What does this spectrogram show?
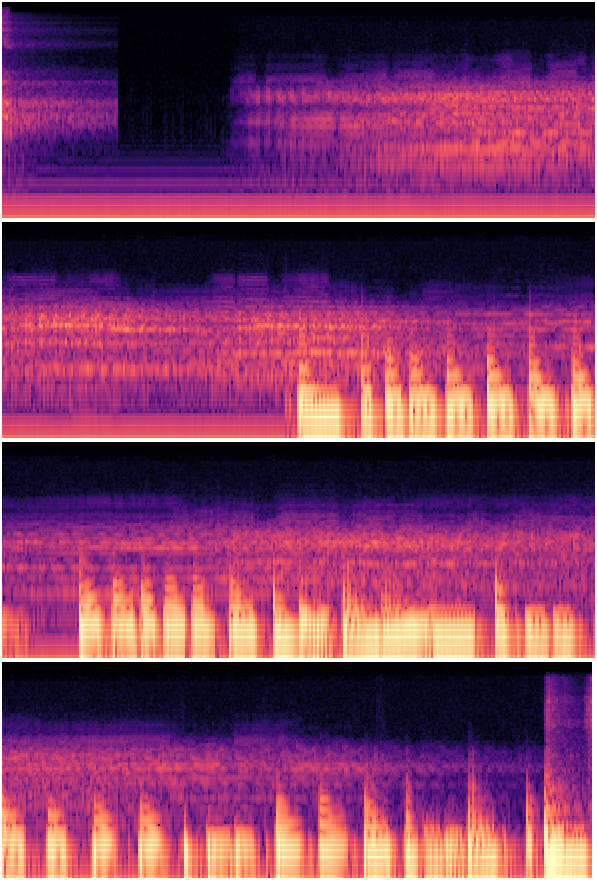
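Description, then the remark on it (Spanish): A radio show's favorite jingle (cortina) opens with a swelling, sustained melodic chord, then a steady, punchy bass-driven beat kicks in and pulses loudly to the end, with no voices. “Suena la cortina favorita de Nike. Sí. Es un tema para mover la cabeza”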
